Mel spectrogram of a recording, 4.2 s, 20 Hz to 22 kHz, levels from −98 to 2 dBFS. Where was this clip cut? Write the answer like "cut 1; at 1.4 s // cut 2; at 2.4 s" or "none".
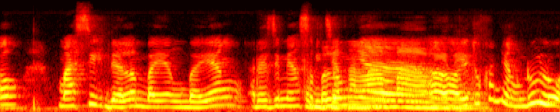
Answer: cut 1; at 1.8 s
